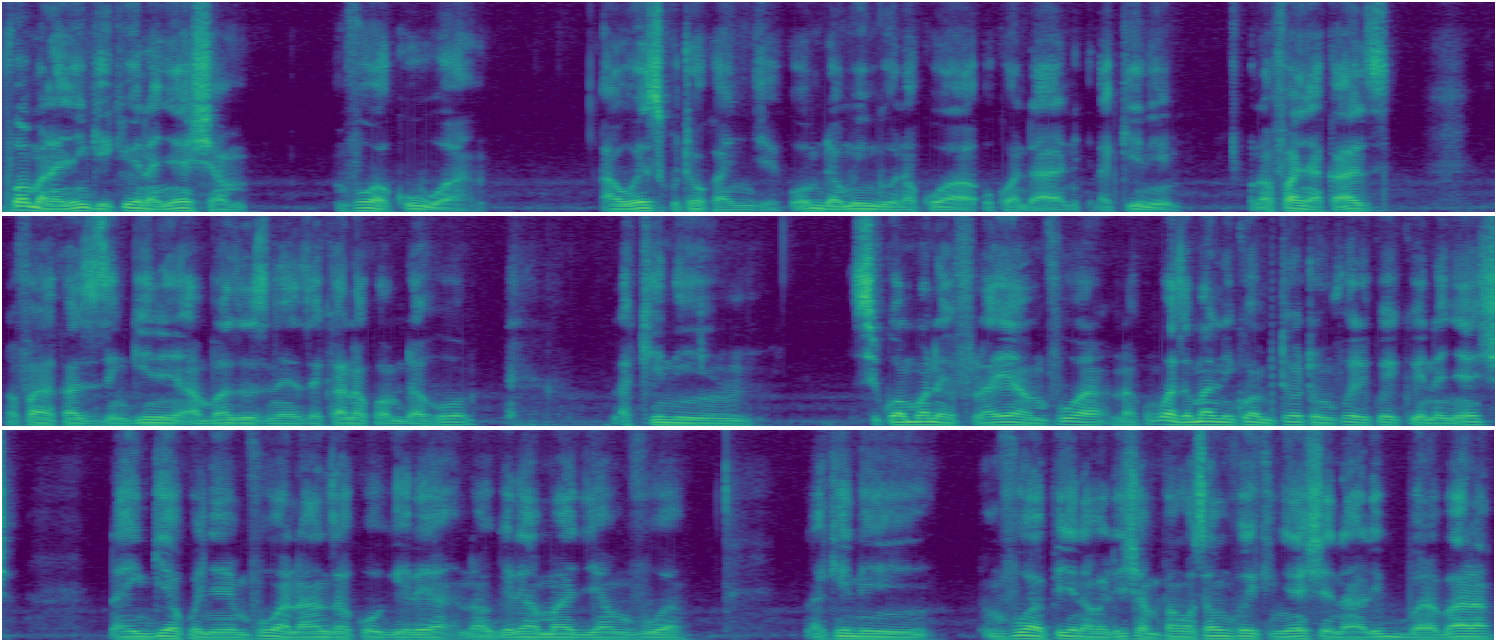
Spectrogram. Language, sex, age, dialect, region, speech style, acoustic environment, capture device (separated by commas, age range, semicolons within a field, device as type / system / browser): Swahili, male, 25-34, Kenya - Nairobi Sheng-influenced, Kenya, relaxed, appliances, mobile / Linux / Chrome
